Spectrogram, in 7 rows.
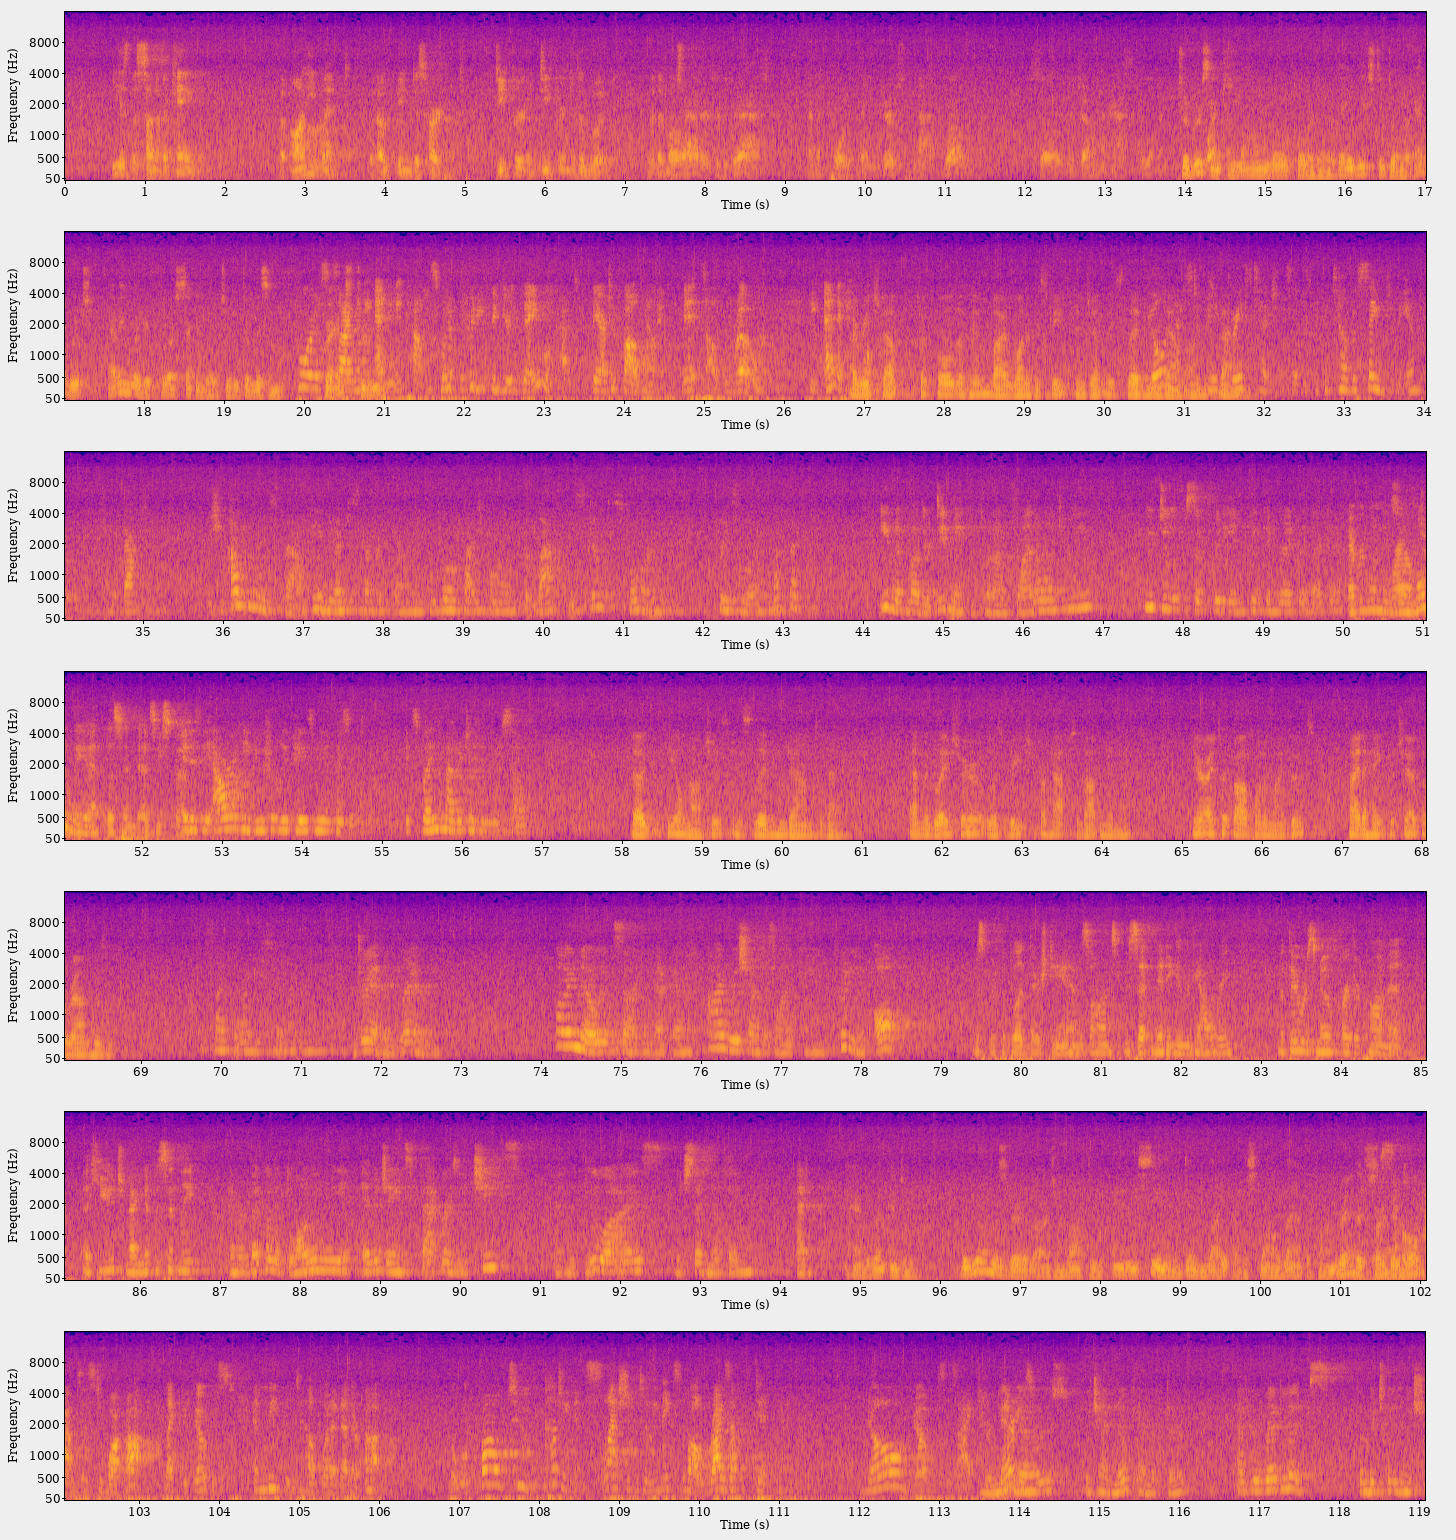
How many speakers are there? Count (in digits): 10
